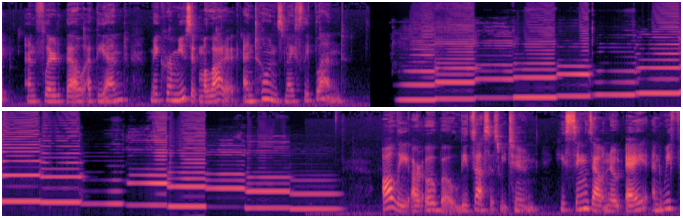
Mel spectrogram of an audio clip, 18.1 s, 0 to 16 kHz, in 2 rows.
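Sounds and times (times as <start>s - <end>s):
clarinet playing a scale: 5.2s - 13.7s.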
